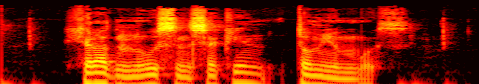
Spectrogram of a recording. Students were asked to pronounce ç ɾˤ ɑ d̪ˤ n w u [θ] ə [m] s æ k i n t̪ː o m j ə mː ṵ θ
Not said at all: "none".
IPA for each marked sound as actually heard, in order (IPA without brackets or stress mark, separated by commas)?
s, n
